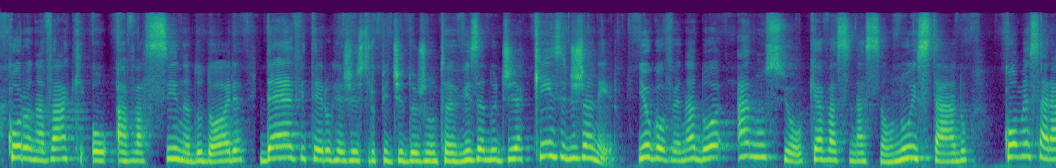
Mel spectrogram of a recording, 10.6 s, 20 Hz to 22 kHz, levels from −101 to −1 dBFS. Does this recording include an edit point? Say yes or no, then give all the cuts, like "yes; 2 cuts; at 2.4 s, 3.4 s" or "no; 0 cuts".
yes; 2 cuts; at 2.5 s, 6.3 s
